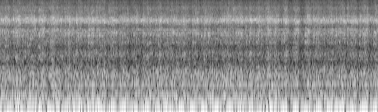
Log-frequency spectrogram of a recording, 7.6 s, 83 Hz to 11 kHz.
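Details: Engine after spark restored by moving loom wiring; fuel pressure 50 after prime, over 60 during prime, running really rich and sneezing fuel; low idle lopes and stumbles about twice a second after failed start; rough idle.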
